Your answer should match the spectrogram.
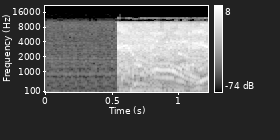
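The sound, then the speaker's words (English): After a brief near-silent moment, the engine of a truck heading to a food pantry cuts in abruptly, a loud, steady rumble with broad road roar that carries on to the end. “We follow this truck heading to Pantry 279.”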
